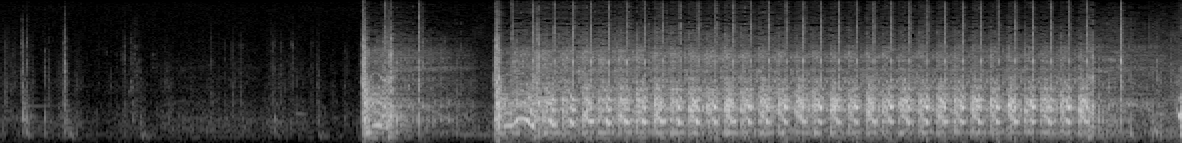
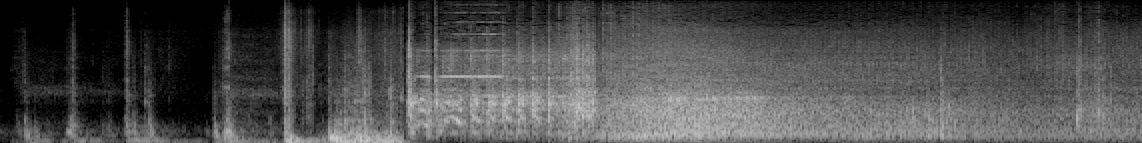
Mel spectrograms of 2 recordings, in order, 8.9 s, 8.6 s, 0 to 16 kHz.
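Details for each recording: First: 1984 Volvo 240, parked since about 2012: engine cranks freely at a steady fast beat without catching, with bad fuel and a spark bleed heard; no spark because the ignition was unplugged, and it started once reconnected. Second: 1984 Volvo 240 parked since about 2012: a few clicks, short crank, catches quickly and settles into a steady even idle with no misses; a good runner.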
